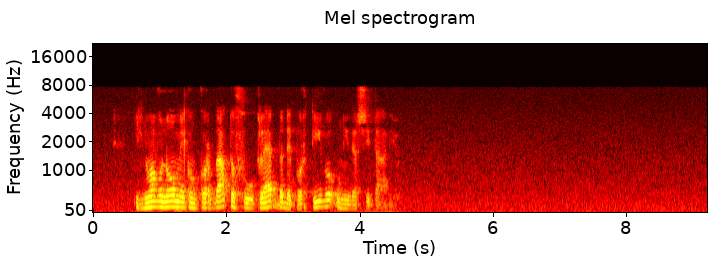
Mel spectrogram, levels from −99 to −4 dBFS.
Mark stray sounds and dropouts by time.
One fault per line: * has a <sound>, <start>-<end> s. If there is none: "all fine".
all fine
